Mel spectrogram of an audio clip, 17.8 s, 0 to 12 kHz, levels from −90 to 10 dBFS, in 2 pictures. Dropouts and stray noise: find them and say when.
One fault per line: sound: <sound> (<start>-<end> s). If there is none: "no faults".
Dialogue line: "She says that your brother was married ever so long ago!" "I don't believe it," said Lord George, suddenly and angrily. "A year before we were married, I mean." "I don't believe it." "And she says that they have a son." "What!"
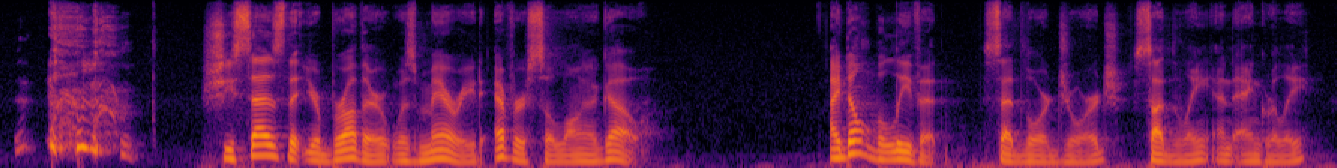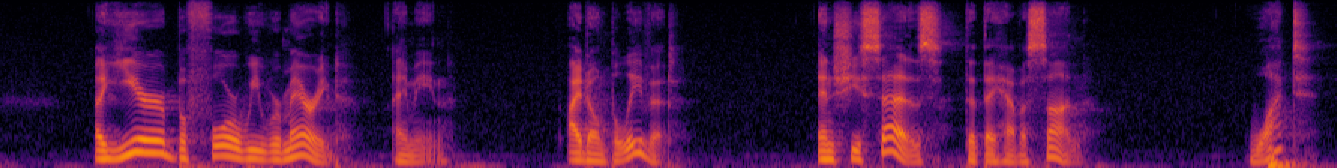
sound: cough (0.1-1.1 s)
